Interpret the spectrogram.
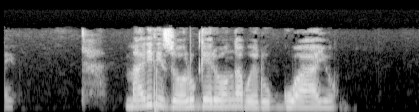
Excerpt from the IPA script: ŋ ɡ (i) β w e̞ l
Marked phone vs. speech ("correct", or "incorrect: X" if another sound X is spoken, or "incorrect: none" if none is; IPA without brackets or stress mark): incorrect: a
